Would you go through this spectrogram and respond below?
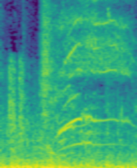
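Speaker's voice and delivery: a squeaky high burst of disbelieving laughter. Real, not acted. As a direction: laugh at the absurdity. Baffled by troll map.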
